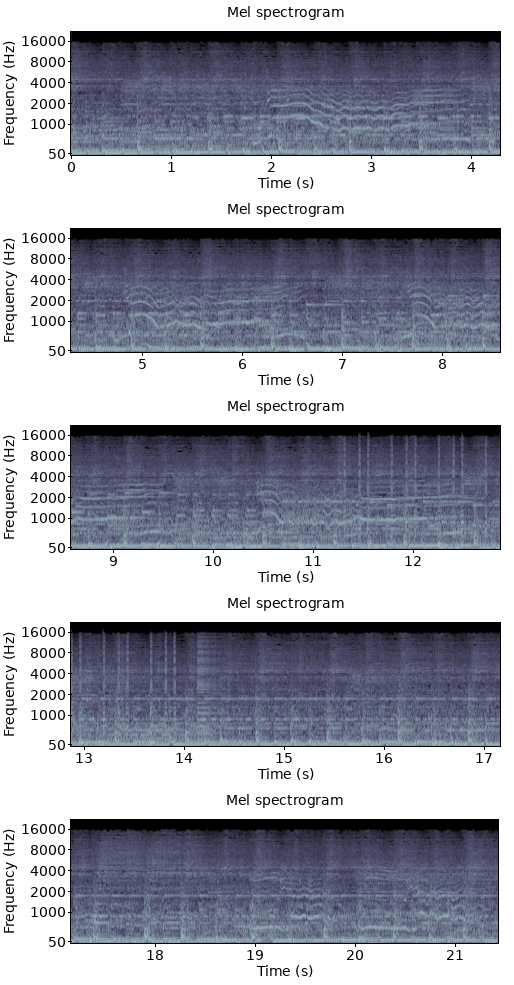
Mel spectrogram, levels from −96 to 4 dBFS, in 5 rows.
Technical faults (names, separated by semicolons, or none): GSM signalling bursts; GSM phone buzz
